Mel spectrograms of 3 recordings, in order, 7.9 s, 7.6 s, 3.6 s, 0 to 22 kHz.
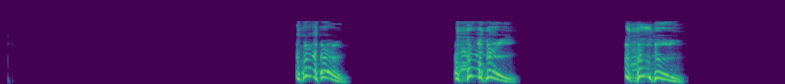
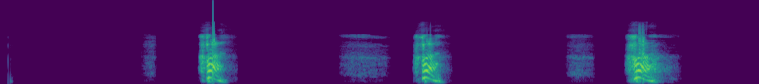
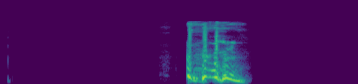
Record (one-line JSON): {"three_cough_length": "7.9 s", "three_cough_amplitude": 25086, "three_cough_signal_mean_std_ratio": 0.36, "exhalation_length": "7.6 s", "exhalation_amplitude": 22658, "exhalation_signal_mean_std_ratio": 0.23, "cough_length": "3.6 s", "cough_amplitude": 26717, "cough_signal_mean_std_ratio": 0.28, "survey_phase": "beta (2021-08-13 to 2022-03-07)", "age": "18-44", "gender": "Male", "wearing_mask": "No", "symptom_none": true, "smoker_status": "Never smoked", "respiratory_condition_asthma": false, "respiratory_condition_other": false, "recruitment_source": "REACT", "submission_delay": "34 days", "covid_test_result": "Negative", "covid_test_method": "RT-qPCR", "influenza_a_test_result": "Negative", "influenza_b_test_result": "Negative"}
